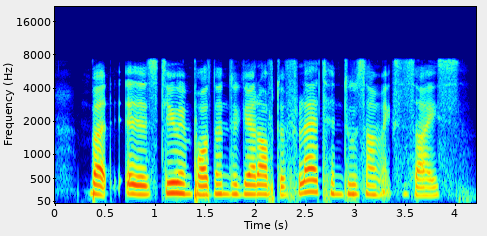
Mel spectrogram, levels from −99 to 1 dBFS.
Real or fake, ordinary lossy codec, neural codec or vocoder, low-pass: real; none; none; 7.2 kHz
